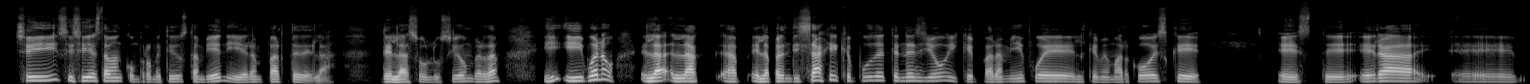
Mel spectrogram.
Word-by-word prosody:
Sí, 185 Hz, +3 st, +3 dB
sí, 175 Hz, -4 st, -3 dB
sí, 170 Hz, +2 st, +4 dB
estaban 160 Hz, 0 st, +2 dB
comprometidos 130 Hz, -1 st, -6 dB
también. 135 Hz, +6 st, 0 dB
Y 120 Hz, -7 st, -1 dB
eran 120 Hz, +1 st, -2 dB
parte 120 Hz, 0 st, -1 dB
de 100 Hz, -4 st, -3 dB
la 90 Hz, 0 st, -9 dB, 0.4 s
de 125 Hz, -, +3 dB
la 115 Hz, -1 st, +4 dB
solución, 120 Hz, +5 st, -5 dB
¿verdad? 135 Hz, +5 st, 0 dB, 0.4 s
Y 160 Hz, -, -2 dB, 0.2 s
y -, -, +3 dB
bueno, 220 Hz, +3 st, +4 dB, 0.3 s
la 160 Hz, +2 st, +7 dB
la 145 Hz, -1 st, +6 dB, 0.3 s
a 135 Hz, -2 st, +2 dB
el 140 Hz, -3 st, +2 dB
aprendizaje 145 Hz, +8 st, +3 dB
que 175 Hz, -, -5 dB
pude 180 Hz, +4 st, -3 dB
tener 170 Hz, 0 st, -2 dB
yo, 170 Hz, +3 st, -3 dB
y 165 Hz, -, -6 dB
que 130 Hz, -1 st, -5 dB
para 120 Hz, -1 st, -3 dB
mí 135 Hz, +4 st, -7 dB
fue 140 Hz, -1 st, +1 dB
el 120 Hz, -1 st, -8 dB
que 120 Hz, 0 st, -7 dB
me 115 Hz, 0 st, -8 dB
marcó, 120 Hz, +5 st, -3 dB
es 140 Hz, -, -6 dB
que 130 Hz, -6 st, -1 dB, 0.8 s
este, 120 Hz, +3 st, -3 dB
era, 155 Hz, -1 st, +4 dB, 0.3 s
eh, 120 Hz, -1 st, -10 dB
140 Hz, 160 wpm, -23 LUFS, 120-160 Hz, 0.8 s, la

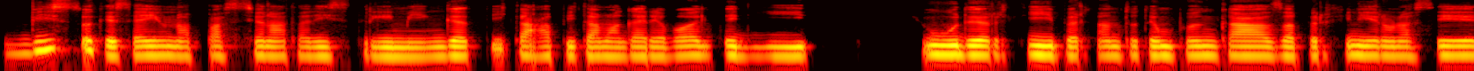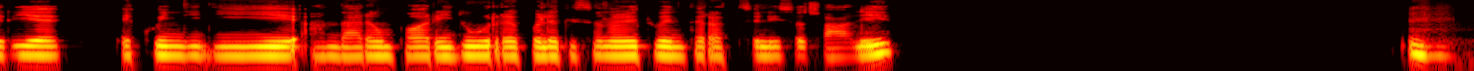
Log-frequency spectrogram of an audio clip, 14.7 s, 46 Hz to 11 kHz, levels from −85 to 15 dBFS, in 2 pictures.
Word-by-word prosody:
visto 240 Hz, +6 st, +1 dB
che 155 Hz, -, +2 dB
sei 155 Hz, +1 st, 0 dB
un'appassionata 155 Hz, 0 st, -4 dB
di 150 Hz, -, 0 dB
streaming, 150 Hz, +1 st, -1 dB
ti -, -, -9 dB
capita 150 Hz, -1 st, -4 dB
magari 150 Hz, 0 st, -2 dB
a 150 Hz, -, -3 dB
volte 160 Hz, +1 st, -1 dB
di 150 Hz, 0 st, -1 dB, 0.5 s
chiuderti 165 Hz, -1 st, +5 dB
per 155 Hz, -1 st, -4 dB
tanto 155 Hz, +1 st, -5 dB
tempo 155 Hz, 0 st, 0 dB
in 160 Hz, -, +2 dB
casa 155 Hz, -1 st, 0 dB
per 150 Hz, +1 st, -7 dB
finire 160 Hz, 0 st, 0 dB
una 155 Hz, 0 st, -1 dB
serie 160 Hz, +1 st, +2 dB, 0.3 s
e 160 Hz, -, -6 dB
quindi 160 Hz, -1 st, +1 dB
di 155 Hz, 0 st, +4 dB
andare 150 Hz, 0 st, -5 dB
un 150 Hz, -, +1 dB
po' 150 Hz, -, -10 dB
a 150 Hz, -, -2 dB
ridurre 150 Hz, +1 st, +2 dB
quelle 150 Hz, 0 st, +1 dB
che 155 Hz, -, -14 dB
sono 155 Hz, +1 st, -2 dB
le 155 Hz, 0 st, +6 dB
tue 155 Hz, 0 st, +2 dB
interazioni 150 Hz, 0 st, -3 dB
sociali? 150 Hz, +5 st, 0 dB, 2.6 s
Mh. 160 Hz, -3 st, +1 dB
155 Hz, 155 wpm, -22 LUFS, 150-160 Hz, 2.6 s, le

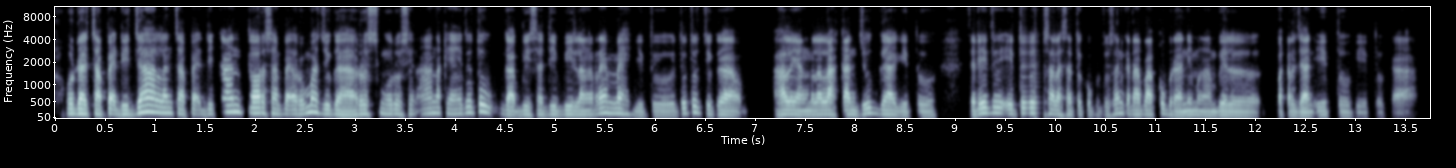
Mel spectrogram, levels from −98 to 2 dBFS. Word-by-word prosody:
udah 145 Hz, 0 st, +8 dB
capek 135 Hz, -, +4 dB
di 130 Hz, +1 st, 0 dB
jalan, 180 Hz, -2 st, +6 dB
capek 135 Hz, -4 st, -1 dB
di 140 Hz, -, -5 dB
kantor, 175 Hz, -5 st, +4 dB
sampe 145 Hz, -3 st, +1 dB
rumah 155 Hz, +9 st, +3 dB
juga 130 Hz, -7 st, +1 dB
harus 135 Hz, -1 st, 0 dB
ngurusin 140 Hz, -2 st, -5 dB
anak. 155 Hz, +3 st, -3 dB
Yang 140 Hz, -1 st, -3 dB
itu -, -, +1 dB
tuh, 210 Hz, -2 st, +5 dB
nggak 115 Hz, -, +3 dB
bisa 125 Hz, +2 st, -4 dB
dibilang 120 Hz, +1 st, -2 dB
remeh 155 Hz, -3 st, +1 dB
gitu. 110 Hz, -1 st, -8 dB
Itu 155 Hz, -, -2 dB
tuh 175 Hz, +2 st, -3 dB
juga, 125 Hz, -5 st, -1 dB, 0.4 s
hal 125 Hz, +2 st, +4 dB
yang 120 Hz, -1 st, 0 dB
melelahkan 125 Hz, 0 st, +2 dB
juga 135 Hz, -3 st, -1 dB
gitu. 105 Hz, -1 st, -8 dB, 0.3 s
Jadi 120 Hz, -, +1 dB
itu 170 Hz, +1 st, -1 dB
itu 145 Hz, +1 st, -2 dB, 0.2 s
salah 130 Hz, -4 st, -1 dB
satu 120 Hz, -, -5 dB
keputusan 115 Hz, +6 st, -8 dB
kenapa 125 Hz, -4 st, 0 dB
aku 145 Hz, +3 st, -6 dB
berani 110 Hz, 0 st, -1 dB
mengambil, 105 Hz, -3 st, -3 dB, 0.2 s
pekerjaan 100 Hz, -1 st, -1 dB
itu 105 Hz, -4 st, -9 dB
gitu 90 Hz, 0 st, -18 dB
Kak. -, -, -10 dB
125 Hz, 190 wpm, -24 LUFS, 115-145 Hz, 0.4 s, udah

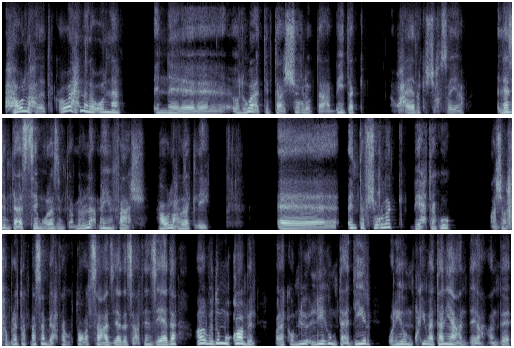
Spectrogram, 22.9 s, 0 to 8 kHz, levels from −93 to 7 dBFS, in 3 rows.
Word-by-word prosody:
هاقول 245 Hz, +1 st, +4 dB
لحضرتك، -, -, -4 dB
هو 255 Hz, +4 st, +4 dB
إحنا 275 Hz, -3 st, +2 dB
لو 185 Hz, -4 st, +1 dB
قُلنا 160 Hz, -5 st, 0 dB, 0.5 s
إن 135 Hz, -1 st, -8 dB, 1.1 s
الوقت 215 Hz, -, +1 dB
بتاع -, -, -2 dB
الشُّغل 165 Hz, -7 st, 0 dB
وبتاع 110 Hz, -2 st, -5 dB
بيتك 140 Hz, +5 st, -5 dB, 0.5 s
وحياتك 125 Hz, +3 st, 0 dB
الشخصية، 125 Hz, 0 st, -6 dB, 0.5 s
لازم 170 Hz, +6 st, +3 dB
تقسمُه 145 Hz, +4 st, +2 dB
ولازم 150 Hz, 0 st, -2 dB
تعملُه 135 Hz, +6 st, -8 dB
لأ، 215 Hz, +1 st, 0 dB
ما 165 Hz, -, -2 dB
ينفعش 155 Hz, -7 st, -3 dB, 0.2 s
هاقول 150 Hz, +7 st, +3 dB
لحضرتك 135 Hz, -5 st, -2 dB
ليه 105 Hz, -3 st, -6 dB, 1.1 s
آآ 120 Hz, -4 st, +3 dB, 0.2 s
أنت 195 Hz, 0 st, 0 dB
في 185 Hz, -, +1 dB
شُغلك 230 Hz, +5 st, 0 dB
بيحتاجوك 145 Hz, +5 st, -2 dB, 0.6 s
عشان -, -, -1 dB
خبرتك 165 Hz, 0 st, -3 dB
مثلًا، 165 Hz, +4 st, +2 dB
بيحتاجوك 140 Hz, -1 st, -6 dB
تقعُد 145 Hz, -5 st, -2 dB
ساعة 135 Hz, 0 st, +3 dB
زيادة 135 Hz, +1 st, 0 dB
ساعتين 155 Hz, +3 st, -2 dB
زيادة 145 Hz, +7 st, +5 dB, 0.3 s
آه، 220 Hz, +2 st, +7 dB
بدون 230 Hz, +2 st, +3 dB
مُقابل، 210 Hz, -4 st, +7 dB, 0.3 s
ولكن 135 Hz, +3 st, -3 dB
ل 190 Hz, +2 st, -2 dB
ليهم 195 Hz, +3 st, +1 dB
تقدير 160 Hz, +10 st, 0 dB, 0.3 s
وليهم 160 Hz, +3 st, -2 dB
قيمة 190 Hz, +7 st, 0 dB
تانية 170 Hz, 0 st, +4 dB
عند 125 Hz, -3 st, -3 dB, 0.2 s
عند 125 Hz, +2 st, -9 dB
150 Hz, 130 wpm, -24 LUFS, 130-185 Hz, 1.1 s, آه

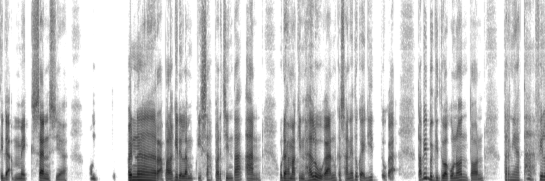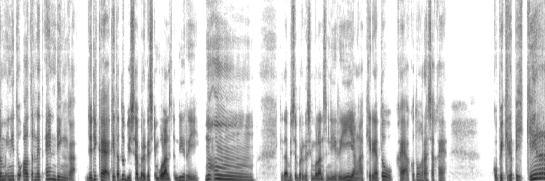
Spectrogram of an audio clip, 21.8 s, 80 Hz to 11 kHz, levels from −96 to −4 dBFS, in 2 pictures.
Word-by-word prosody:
tidak 135 Hz, -, +3 dB
make 130 Hz, -1 st, -2 dB
sense 130 Hz, -5 st, +5 dB
ya, 100 Hz, 0 st, -6 dB, 0.5 s
un -, -, -6 dB, 0.7 s
bener 160 Hz, -2 st, +8 dB
apalagi 140 Hz, +7 st, +3 dB
dalam 135 Hz, -1 st, +3 dB
kisah 155 Hz, +3 st, -5 dB
percintaan, 135 Hz, -, 0 dB, 0.4 s
udah 140 Hz, -, +7 dB
makin 130 Hz, +1 st, +2 dB
halu 165 Hz, -3 st, +5 dB
kan 115 Hz, +6 st, +6 dB
kesannya 140 Hz, -2 st, -3 dB
tuh 190 Hz, -, -3 dB
kayak -, -, -2 dB
gitu 165 Hz, 0 st, -12 dB
Kak, 375 Hz, +4 st, -3 dB, 0.4 s
tapi 290 Hz, +1 st, +3 dB
begitu 150 Hz, -, +1 dB
aku 140 Hz, +1 st, -1 dB
nonton, 145 Hz, -7 st, 0 dB, 0.4 s
ternyata 170 Hz, +6 st, -7 dB
film 195 Hz, -1 st, -1 dB
ini 195 Hz, +1 st, -5 dB
tuh -, -, -3 dB
alternate 185 Hz, 0 st, -4 dB
ending 195 Hz, -9 st, -4 dB
Kak, 120 Hz, -, -7 dB, 0.2 s
jadi 150 Hz, +7 st, -2 dB
kayak 185 Hz, -3 st, +3 dB
kita 180 Hz, -, -1 dB
tuh 225 Hz, -, -3 dB
bisa 145 Hz, -3 st, 0 dB
berkesimpulan 135 Hz, 0 st, +2 dB
sendiri, 135 Hz, -3 st, -7 dB, 0.2 s
mhm, 205 Hz, -7 st, -3 dB, 0.5 s
kita -, -, -2 dB
bisa -, -, -5 dB
berkesimpulan 130 Hz, -1 st, -3 dB
sendiri 125 Hz, +7 st, -3 dB
yang 135 Hz, -, -6 dB
akhirnya 135 Hz, +2 st, -3 dB
tuh 195 Hz, -3 st, -3 dB
kayak -, -, -2 dB
aku -, -, -11 dB
tuh 180 Hz, -, -8 dB
ngerasa 145 Hz, +2 st, -6 dB
kayak, 145 Hz, -2 st, -9 dB, 0.9 s
kupikir-pikir 150 Hz, -, -2 dB
150 Hz, 140 wpm, -25 LUFS, 135-180 Hz, 0.9 s, bener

